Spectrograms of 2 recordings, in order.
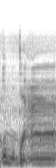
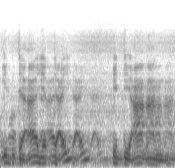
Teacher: Biasanya idda'a yadta'i idti'aan. Akhirnya ta'nya karena satu makhraj dengan dal di idgham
